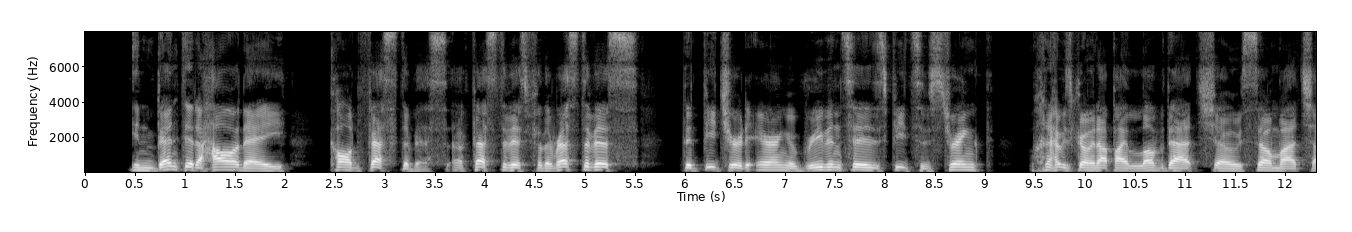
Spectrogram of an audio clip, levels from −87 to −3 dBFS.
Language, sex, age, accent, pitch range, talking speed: English, male, 40-59, American, 125-165 Hz, 150 wpm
